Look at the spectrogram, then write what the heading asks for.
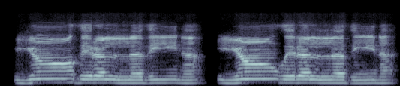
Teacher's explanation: Just we have to pronounce it completely for the volume of one alif only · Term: gunna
